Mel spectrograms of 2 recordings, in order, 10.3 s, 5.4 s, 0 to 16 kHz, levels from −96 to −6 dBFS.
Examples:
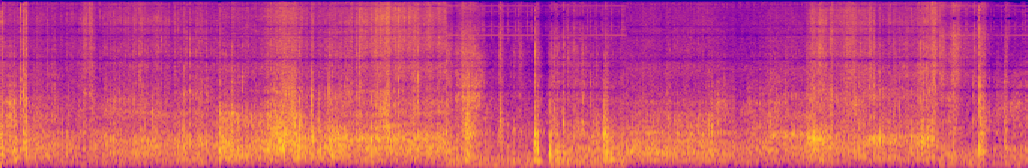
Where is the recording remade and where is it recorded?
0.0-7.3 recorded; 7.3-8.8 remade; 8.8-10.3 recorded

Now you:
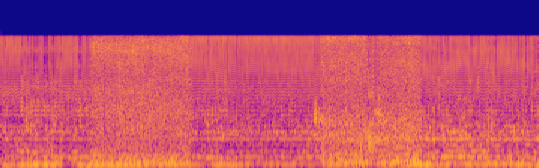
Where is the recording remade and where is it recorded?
0.0-0.9 remade; 0.9-1.9 recorded; 1.9-3.2 remade; 3.2-4.2 recorded; 4.2-5.4 remade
